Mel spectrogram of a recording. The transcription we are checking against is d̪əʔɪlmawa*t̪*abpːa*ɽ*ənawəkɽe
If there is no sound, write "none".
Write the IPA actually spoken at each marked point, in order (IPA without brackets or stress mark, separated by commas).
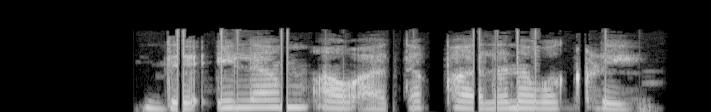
d̪, l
